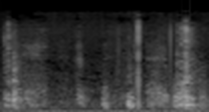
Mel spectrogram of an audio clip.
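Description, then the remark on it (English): A door is eased open slowly and carefully, with a few soft latch clicks and faint creaks spread over a couple of seconds, fairly hushed. “Careful how you open that door.”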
